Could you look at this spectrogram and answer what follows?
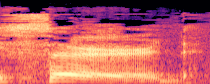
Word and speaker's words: third: TH de sapo, novamente, third.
